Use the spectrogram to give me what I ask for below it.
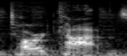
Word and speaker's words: Tarkatan: Joining her in side-swapping is creepy dead guy's Ermac, leaving Mileena with only Tarkatans on her side. Do you And guys yes, prefer it's pronounced Reptile Tarkatan.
